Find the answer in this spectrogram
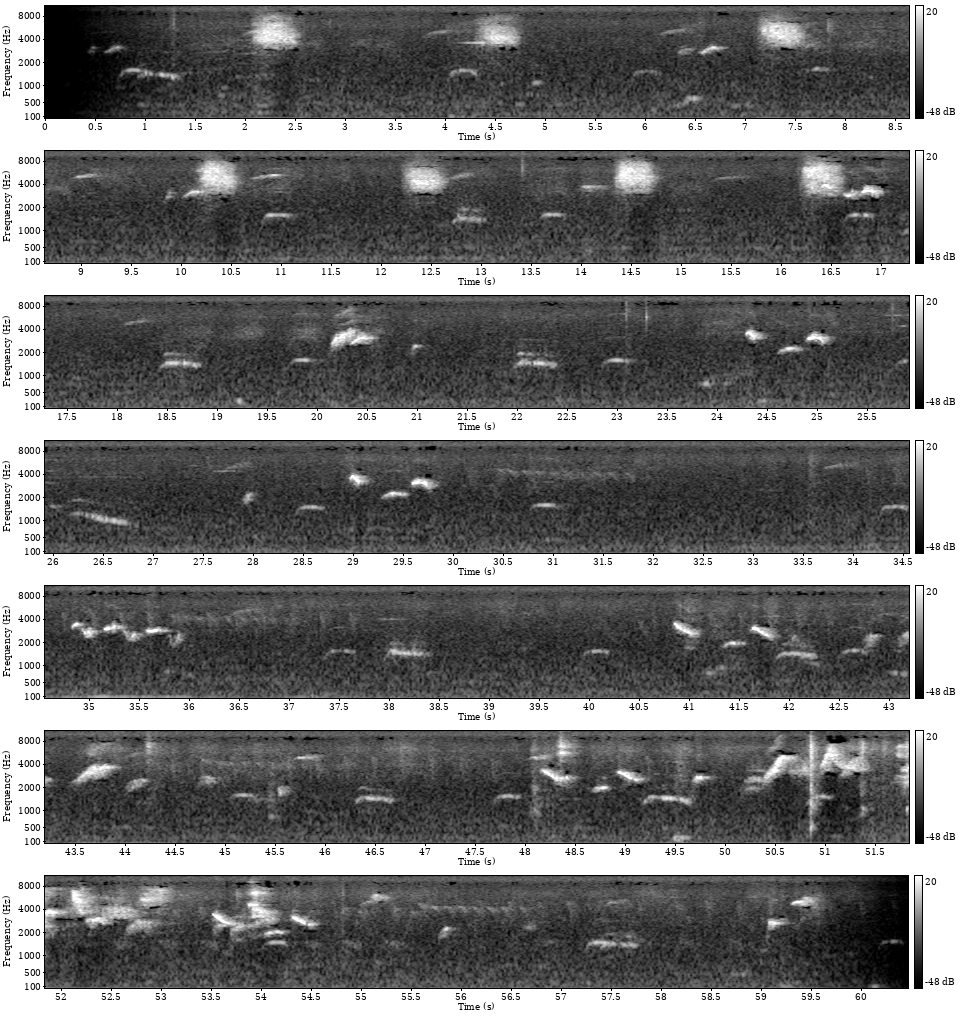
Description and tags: Tree and Bird
Tree bird birds forest tropical nature
birds, Tree, tropical, bird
